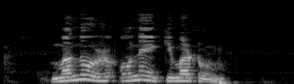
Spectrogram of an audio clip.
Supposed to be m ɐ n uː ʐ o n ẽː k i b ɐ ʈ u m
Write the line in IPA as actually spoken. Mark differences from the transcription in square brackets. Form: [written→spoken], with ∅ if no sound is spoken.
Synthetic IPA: m ɐ n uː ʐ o n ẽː k i [b→m] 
